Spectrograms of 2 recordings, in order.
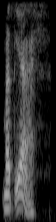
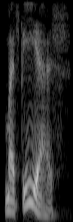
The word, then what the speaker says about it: Matias: It is pronounced as Matias. Foreigners usually pronounce it with a long I, Matias. Whether you pronounce it with short or long I, it doesn't really matter because I shall respond to you.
